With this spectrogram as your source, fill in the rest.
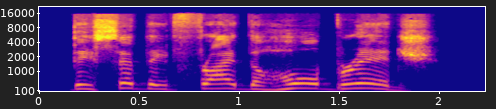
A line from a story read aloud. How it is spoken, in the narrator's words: the first man, who's still quite agitated, blurts out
